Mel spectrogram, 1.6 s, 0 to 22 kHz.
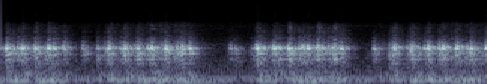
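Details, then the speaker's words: Tamiya Super Champ RC car, hopped-up with a 10.5-turn motor: hand-turned gears give high whirring in three short gritty bursts, sounding too tight despite free play; owner suspects pinion not square, unconfirmed; tight gearbox. "that sounds like I don't know like it's welded together that doesn't sound it sounds it's too tight but it's got free play on here"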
